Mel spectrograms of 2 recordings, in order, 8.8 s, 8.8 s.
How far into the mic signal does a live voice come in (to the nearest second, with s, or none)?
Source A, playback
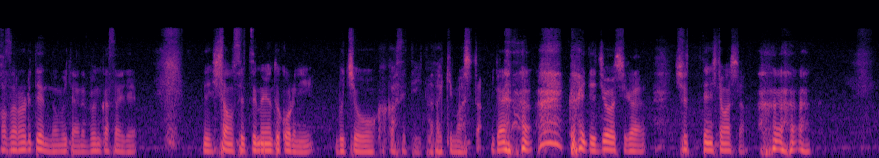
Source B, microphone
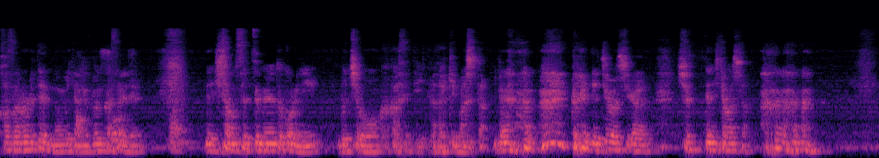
1 s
